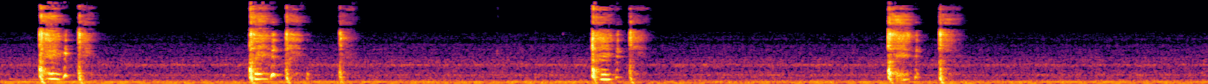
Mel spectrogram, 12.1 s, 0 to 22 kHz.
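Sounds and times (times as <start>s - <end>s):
person coughing harshly: 0.4s - 1.0s, 2.5s - 3.6s, 5.9s - 6.5s, 8.9s - 9.7s.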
